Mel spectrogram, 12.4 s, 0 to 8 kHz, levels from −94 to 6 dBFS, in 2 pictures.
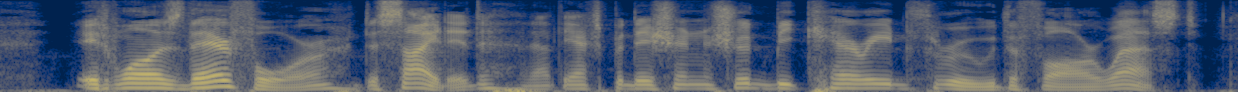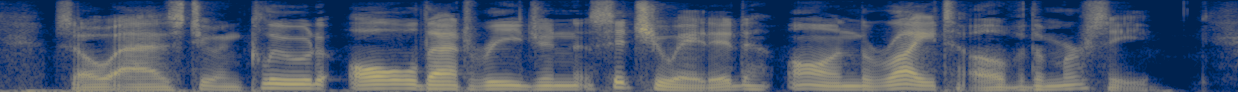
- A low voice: Yes, low, 115 Hz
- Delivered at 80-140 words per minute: Yes, slow, 135 wpm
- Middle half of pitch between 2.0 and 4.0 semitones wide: No, average, 4.7 semitones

